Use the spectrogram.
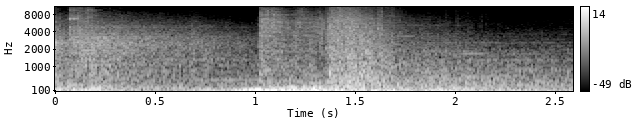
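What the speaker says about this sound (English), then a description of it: "The missiles." Missiles explode in the video game Batman: The Enemy Within, two heavy booming blasts in quick succession over a low rumbling background, loud and close.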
